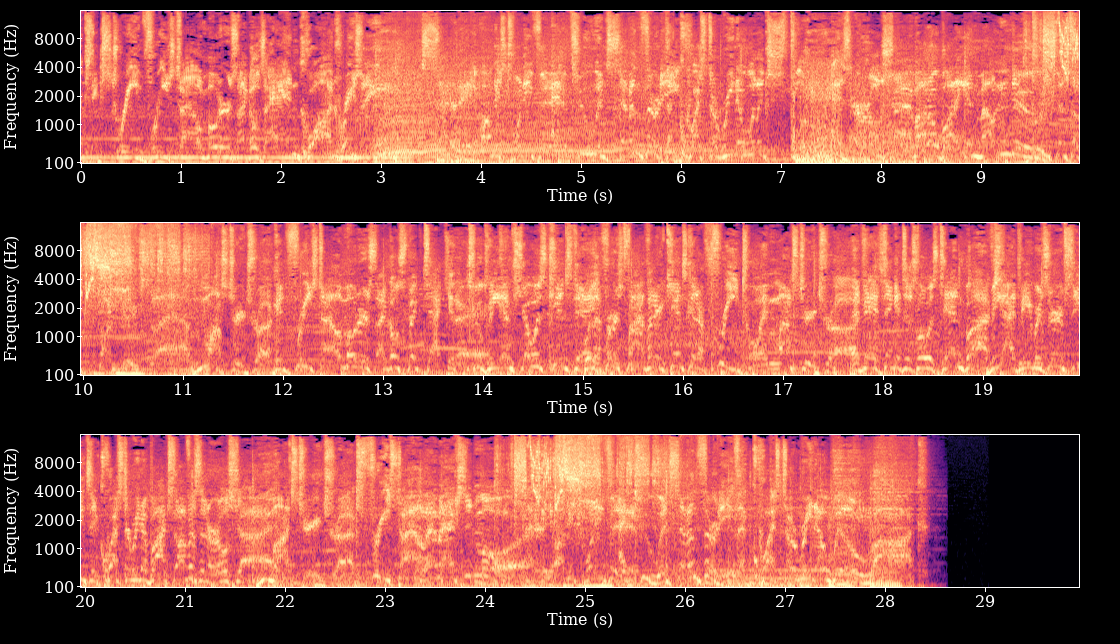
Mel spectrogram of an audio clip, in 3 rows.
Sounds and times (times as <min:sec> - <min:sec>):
Music: 0:00.0 - 0:28.6
Speech: 0:00.0 - 0:28.6.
